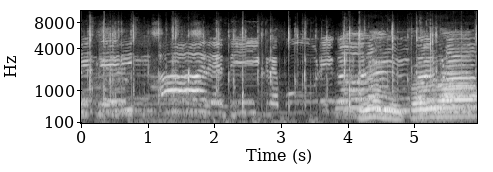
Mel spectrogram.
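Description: A group of women and children singing a Hindi aarti to the goddess Durga together, with hand clapping throughout.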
